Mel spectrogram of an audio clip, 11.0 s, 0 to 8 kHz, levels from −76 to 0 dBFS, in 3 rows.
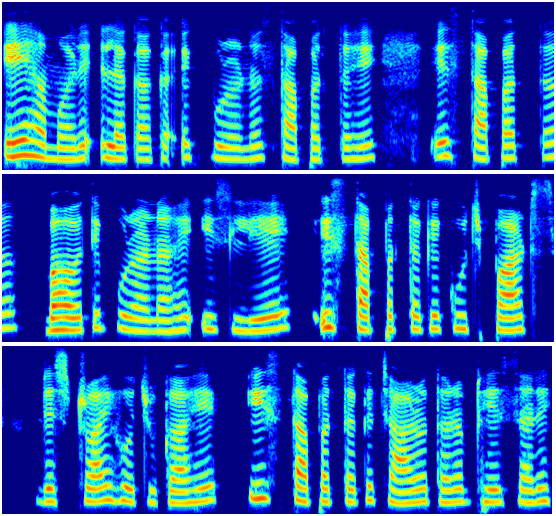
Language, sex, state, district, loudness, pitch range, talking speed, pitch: Hindi, female, Bihar, Vaishali, -22 LUFS, 215-240 Hz, 175 wpm, 225 Hz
